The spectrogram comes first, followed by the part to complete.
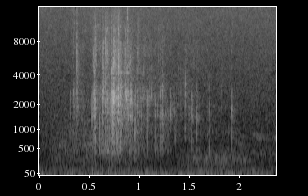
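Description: Plastic packet of chopped pistachios crinkling in the hand as the nuts are shaken out, in a brief rustle starting about half a second in and followed by a few faint ticks.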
